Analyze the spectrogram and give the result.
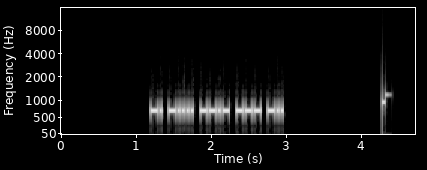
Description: Morse code, heard as a keyed tone, about 40 wpm, 700 Hz. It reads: N6QOD
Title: USA Call Signs - 2x Character Spacing - 40wpm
